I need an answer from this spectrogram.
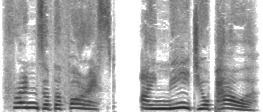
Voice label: Voice chant; veina

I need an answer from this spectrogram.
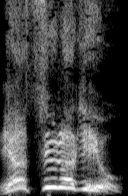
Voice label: finish, jp

